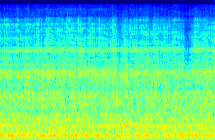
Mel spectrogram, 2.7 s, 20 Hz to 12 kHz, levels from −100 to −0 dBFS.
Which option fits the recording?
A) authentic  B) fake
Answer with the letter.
A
